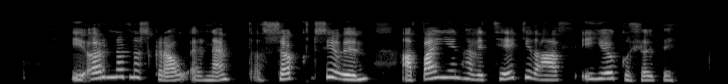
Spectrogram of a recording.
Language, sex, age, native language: Icelandic, female, 40-49, Icelandic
